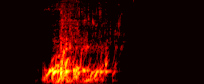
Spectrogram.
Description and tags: Short Burst of bubbles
